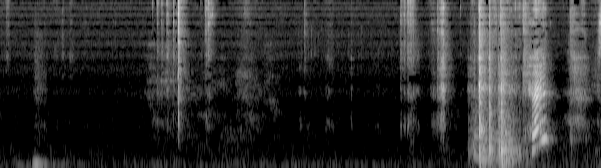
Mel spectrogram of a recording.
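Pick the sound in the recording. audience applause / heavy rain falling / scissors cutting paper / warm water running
scissors cutting paper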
